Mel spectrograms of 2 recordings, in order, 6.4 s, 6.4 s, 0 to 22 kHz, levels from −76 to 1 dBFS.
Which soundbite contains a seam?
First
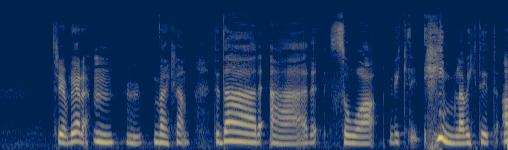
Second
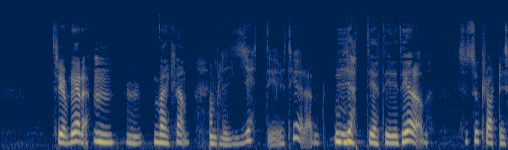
second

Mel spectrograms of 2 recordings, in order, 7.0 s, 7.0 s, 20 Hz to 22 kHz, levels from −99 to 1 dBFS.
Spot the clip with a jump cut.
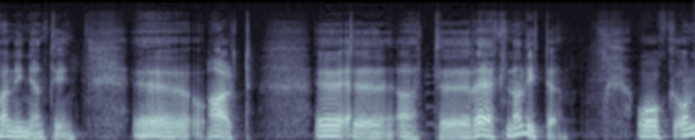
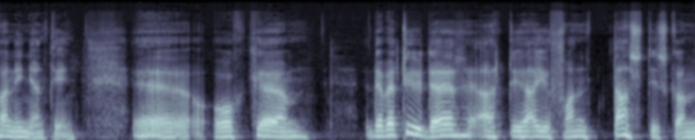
first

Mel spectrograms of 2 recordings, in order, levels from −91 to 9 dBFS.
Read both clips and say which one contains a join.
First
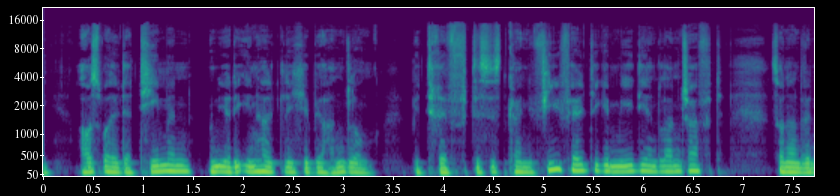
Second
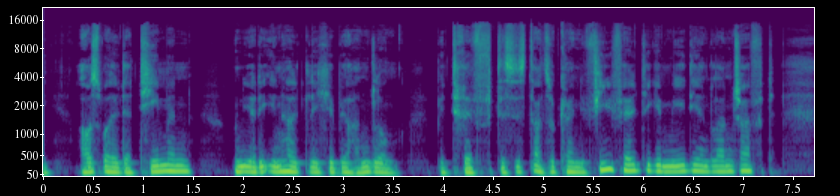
first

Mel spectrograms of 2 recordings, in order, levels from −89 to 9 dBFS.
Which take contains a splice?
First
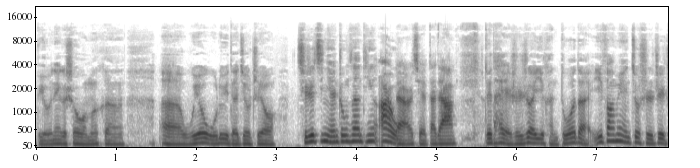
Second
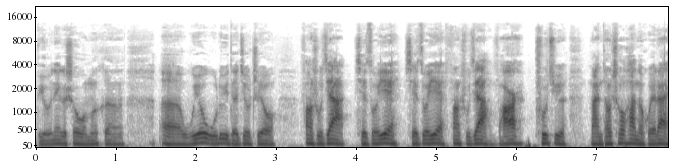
first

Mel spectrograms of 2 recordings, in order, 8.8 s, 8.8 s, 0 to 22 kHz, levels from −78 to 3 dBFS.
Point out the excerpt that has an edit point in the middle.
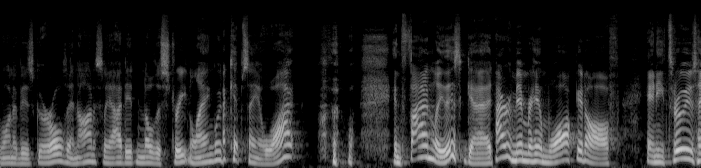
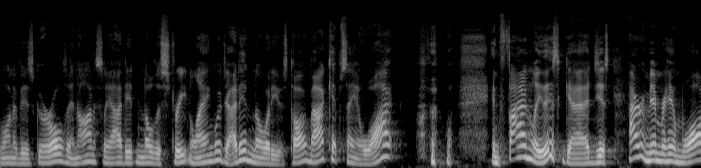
first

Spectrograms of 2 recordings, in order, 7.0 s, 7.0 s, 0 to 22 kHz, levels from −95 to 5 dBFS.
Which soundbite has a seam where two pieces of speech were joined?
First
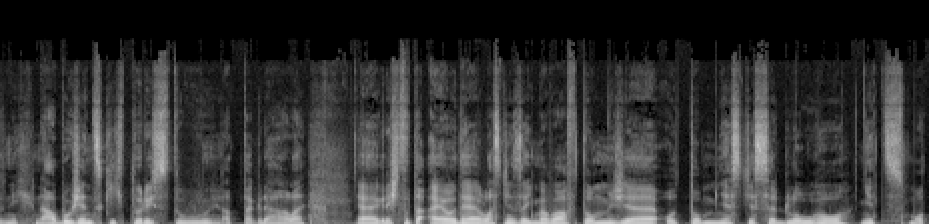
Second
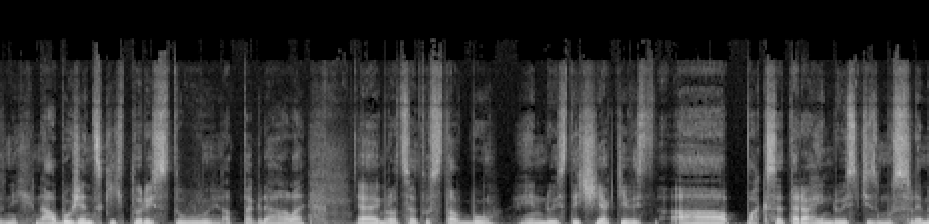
second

